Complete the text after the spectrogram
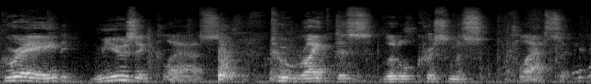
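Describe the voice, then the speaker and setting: A man hosts a live stage reading at a slow pace, stumbling and repeating himself in a joking way. He is picked up from a distance in an echoey, noisy room. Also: medium pitch, animated. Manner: halting, repeats words, jokey. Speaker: host of a live holiday readers theater. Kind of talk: informal live stage presentation with comic readings. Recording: echoey, noisy hall recorded from afar.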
